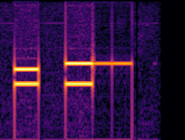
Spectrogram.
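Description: A few crisp touch-tone dialing beeps as a phone calls the operator on a conference line, each a steady dual-pitched electronic tone. The second runs into a longer held tone, all clear with no voices.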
